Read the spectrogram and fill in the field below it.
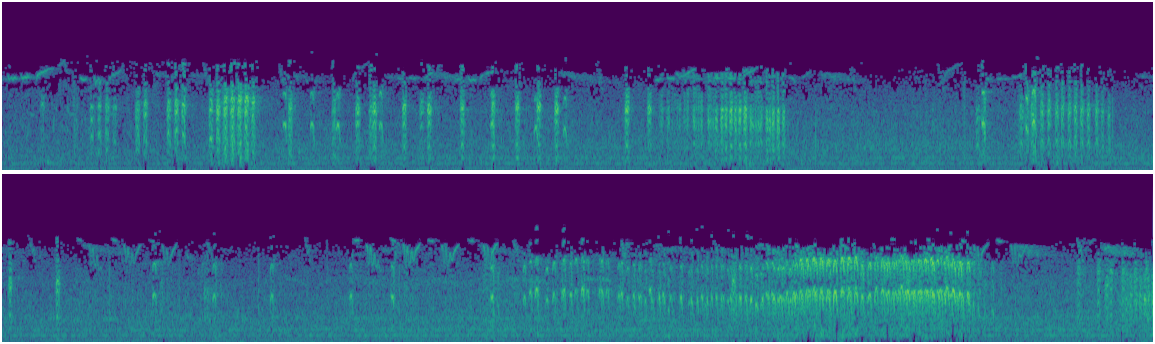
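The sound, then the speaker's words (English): A family of red-billed hoopoes in the bush cackle as they climb about trees, prying beneath the bark for insects: loud, rapid, chattering bursts, a harsh rattling chorus that rises and falls, swelling into a long, dense cackle near the end. No one speaks. “Such behavior would never be tolerated in a family of red-billed hoopoes, whose cackling as they climb about prying beneath the bark of trees for insects is one of the most disapproving sounds of the bush.”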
